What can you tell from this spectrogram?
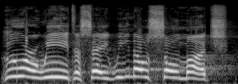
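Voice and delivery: high, loud, emphatic sermon delivery; full-force preaching. Real, not acted. Preacher challenging congregation's pride before God, forceful preaching. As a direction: drive it home with rising force.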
